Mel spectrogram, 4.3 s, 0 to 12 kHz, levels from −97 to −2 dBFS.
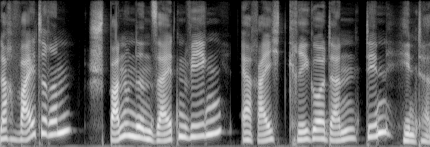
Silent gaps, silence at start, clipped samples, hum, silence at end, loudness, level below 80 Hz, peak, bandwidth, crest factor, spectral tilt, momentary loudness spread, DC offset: none; 0 s; under 0.1%; none; 0 s; -17 LUFS; -54 dBFS; 0 dBFS; 12 kHz; 16 dB; -5 dB/octave; 6 LU; 0.2%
